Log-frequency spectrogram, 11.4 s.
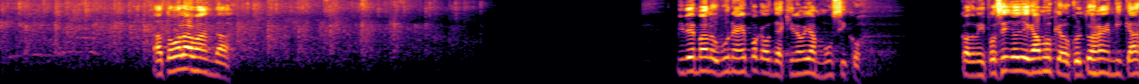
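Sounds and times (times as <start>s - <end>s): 
audience applause: 0.0s - 4.9s
speech: 1.5s - 2.4s, 6.8s - 8.8s, 9.6s - 11.3s.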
